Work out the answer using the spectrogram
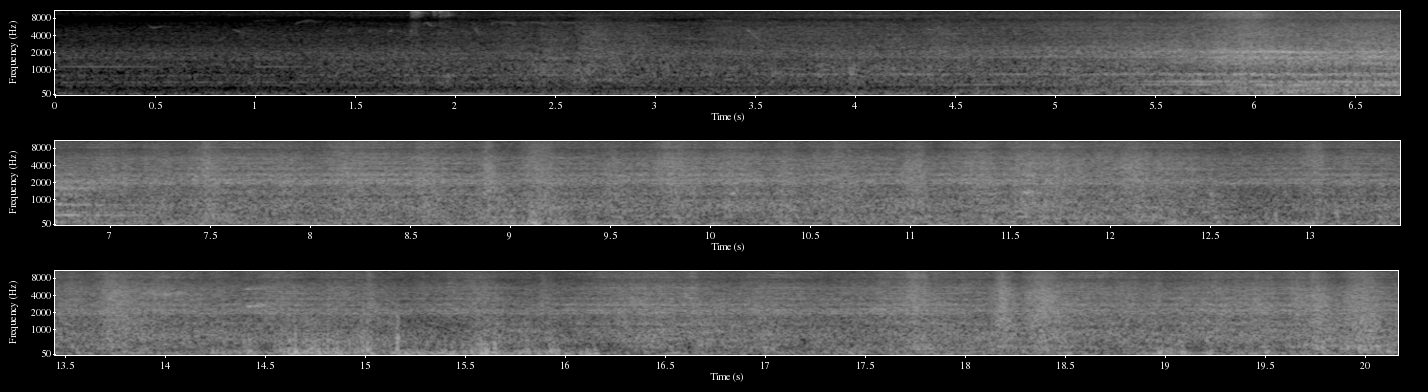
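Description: A Siemens Vectron locomotive hauling a container freight train approaches, growing steadily louder, and passes about six seconds in. After it the loaded container flat wagons roll by with a steady wheel rumble and clickety-clack.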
